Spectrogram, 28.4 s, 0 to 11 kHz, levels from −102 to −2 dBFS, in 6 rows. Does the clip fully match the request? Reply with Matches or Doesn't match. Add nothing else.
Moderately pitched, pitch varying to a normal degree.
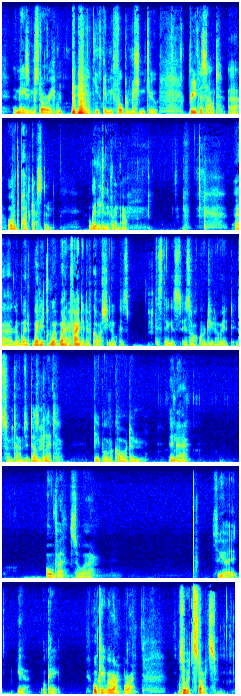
Doesn't match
